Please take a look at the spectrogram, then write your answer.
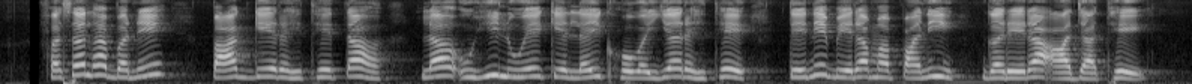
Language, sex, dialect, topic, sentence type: Chhattisgarhi, female, Western/Budati/Khatahi, agriculture, statement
